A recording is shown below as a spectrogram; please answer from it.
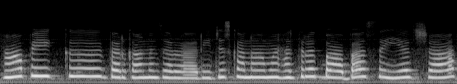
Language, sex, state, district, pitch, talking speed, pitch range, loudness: Hindi, female, Maharashtra, Gondia, 330 Hz, 185 wpm, 315-360 Hz, -14 LUFS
